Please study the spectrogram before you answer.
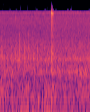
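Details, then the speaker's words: Truma Aventa roof air conditioner on a towable RV, fan on high ("hurricane") speed: a loud, even rush of air with no rattles, ticks or pulsing, putting out a ton of air; normal operation. "We'll go to high. And that's pretty loud, actually. But it is putting out a ton of air."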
